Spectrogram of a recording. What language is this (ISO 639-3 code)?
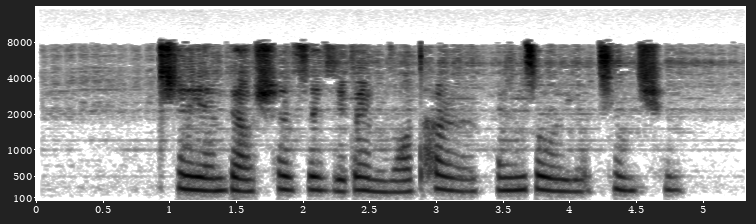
zho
